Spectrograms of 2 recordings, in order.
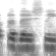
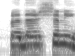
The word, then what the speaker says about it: प्रदर्शनी: प्रदर्शनी होता है, प्रदर्शनी, प्रदर्शिनी नहीं, प्रदर्शनी। अगर हम प्रदर्शनी कहते हैं तो कौन सा सही हो जाएगा? प्रदर्शनी सही हो जाएगा, प्रदर्शिनी नहीं भाई, प्रदर्शिनी।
